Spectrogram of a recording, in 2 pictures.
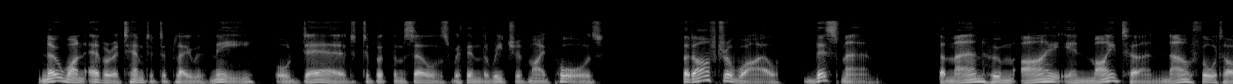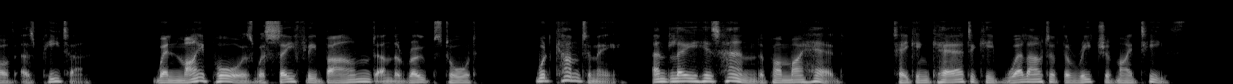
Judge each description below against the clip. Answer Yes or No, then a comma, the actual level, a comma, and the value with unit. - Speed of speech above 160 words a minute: Yes, average, 170 wpm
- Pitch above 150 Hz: No, very low, 95 Hz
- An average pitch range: No, wide, 6.0 semitones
